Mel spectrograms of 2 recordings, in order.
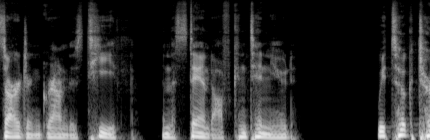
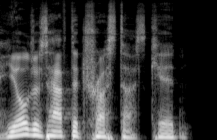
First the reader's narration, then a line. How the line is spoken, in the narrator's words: the sergeant sighed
